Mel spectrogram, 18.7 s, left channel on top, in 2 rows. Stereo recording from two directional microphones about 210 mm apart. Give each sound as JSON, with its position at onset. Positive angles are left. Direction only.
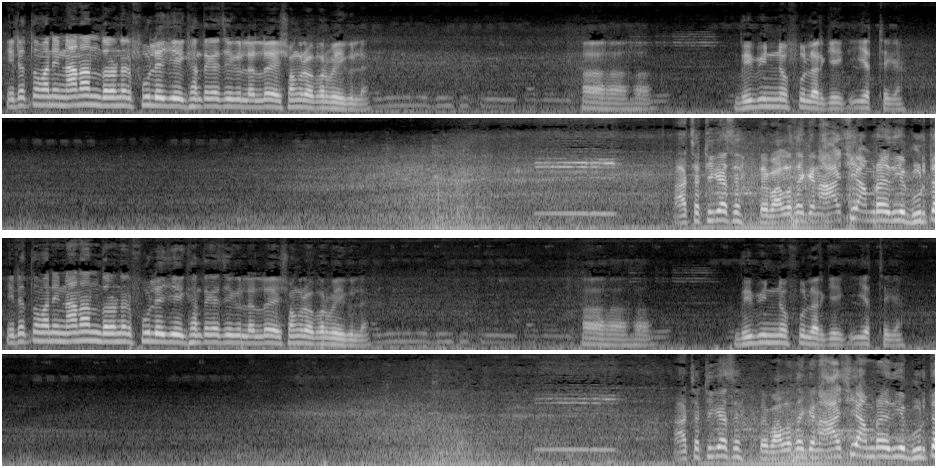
{"t": 0.0, "sound": "a man's voice", "side_deg": -25}
{"t": 5.8, "sound": "a man's voice", "side_deg": -20}
{"t": 12.6, "sound": "vehicle", "side_deg": 35}
{"t": 14.4, "sound": "vehicle", "side_deg": -35}
{"t": 16.1, "sound": "speech", "side_deg": -10}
